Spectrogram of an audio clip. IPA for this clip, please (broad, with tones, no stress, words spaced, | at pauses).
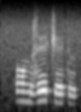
ɣɔ̃˧ŋu˨zeː˦ t͡ʃeː˧tɨ˨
